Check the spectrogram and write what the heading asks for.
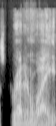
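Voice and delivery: hushed whisper under the breath, kept soft. Sharing a fact while unsure if the kids are still awake, whispering. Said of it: "I have to whisper this".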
